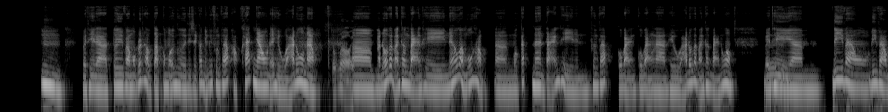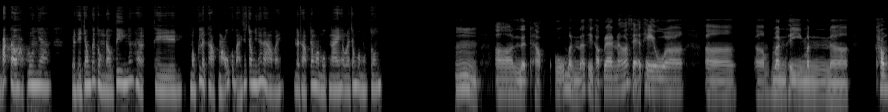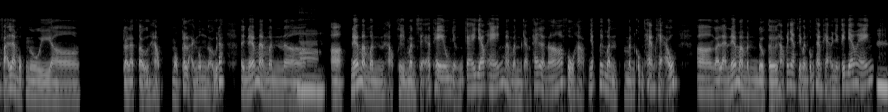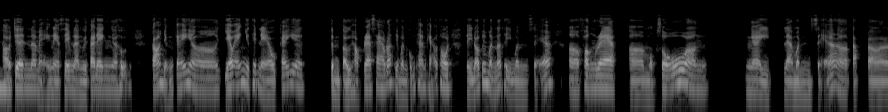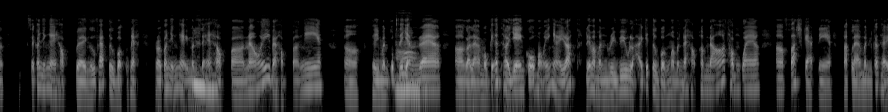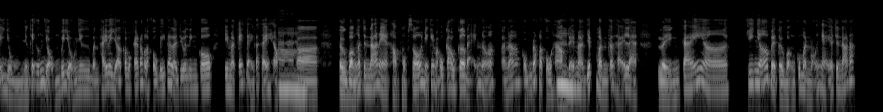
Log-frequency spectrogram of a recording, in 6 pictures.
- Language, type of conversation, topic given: Vietnamese, podcast, Làm thế nào để học một ngoại ngữ hiệu quả?
- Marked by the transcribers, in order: tapping; in English: "review"; in English: "flashcard"; other background noise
